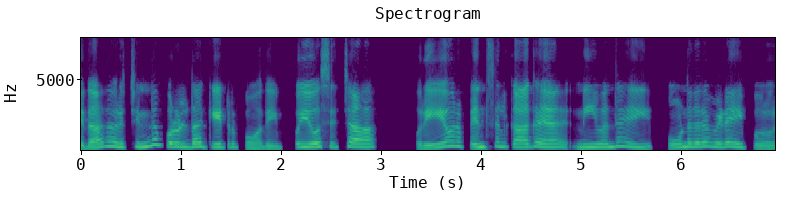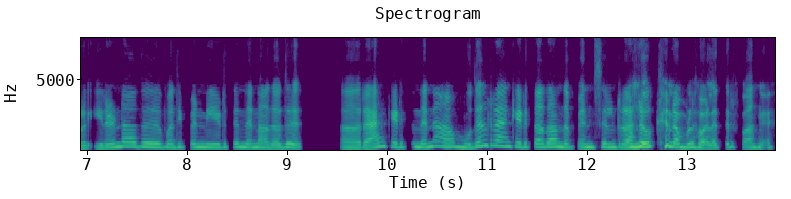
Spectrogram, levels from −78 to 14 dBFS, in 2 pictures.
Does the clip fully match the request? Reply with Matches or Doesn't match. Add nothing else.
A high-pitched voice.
Matches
